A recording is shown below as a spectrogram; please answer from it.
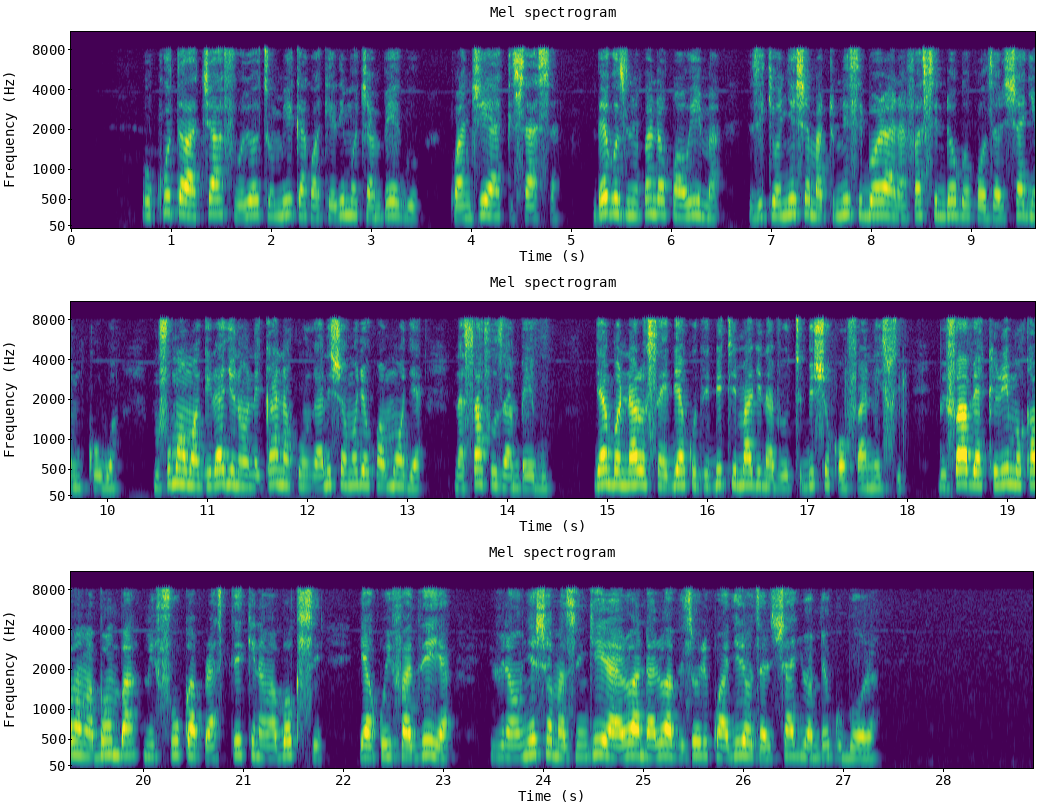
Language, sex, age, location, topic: Swahili, female, 18-24, Dar es Salaam, agriculture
